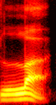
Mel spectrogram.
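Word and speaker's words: 了: This character is L. Let's just take a moment with the sound L. It's pronounced with that neutral fifth tone.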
